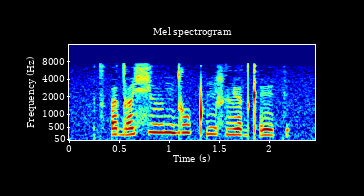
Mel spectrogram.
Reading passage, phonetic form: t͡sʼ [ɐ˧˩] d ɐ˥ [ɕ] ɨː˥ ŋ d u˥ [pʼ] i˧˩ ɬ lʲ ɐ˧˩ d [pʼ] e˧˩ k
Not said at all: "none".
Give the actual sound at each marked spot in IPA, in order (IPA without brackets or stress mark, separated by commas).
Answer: ɐ˧˩, ɕ, pʼ, kʼ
